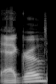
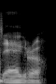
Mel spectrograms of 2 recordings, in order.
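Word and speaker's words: Agro: Shadow the Colossus and got his name wrong his name is is it aggro aggro yeah I I I thought that sounded I saw Argo and I thought the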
